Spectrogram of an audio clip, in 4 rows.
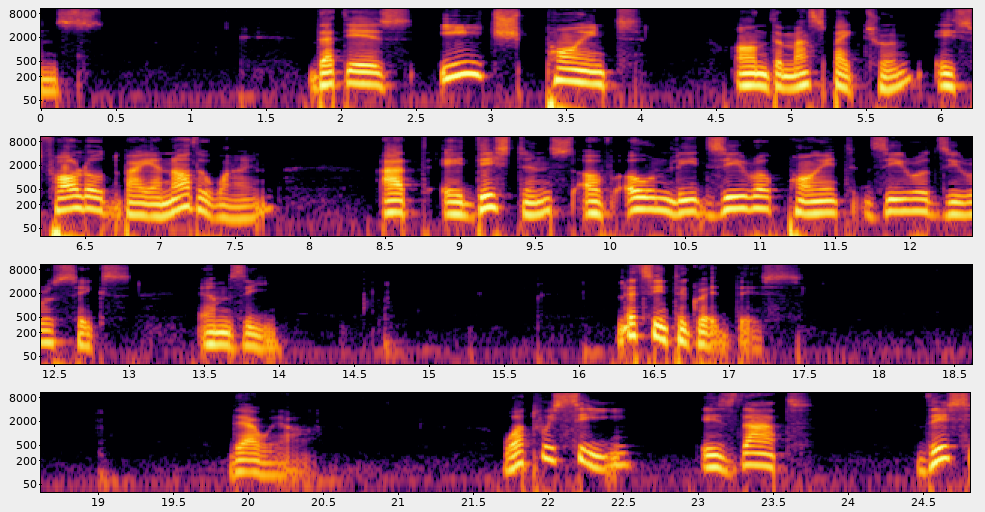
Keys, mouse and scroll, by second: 9.5-10.6 drag, 12.2 click, 16.1 s, 16.4-18.4 right drag, 20.8 shift+click, 21.6 shift+click, 22.7-24.8 shift+drag.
